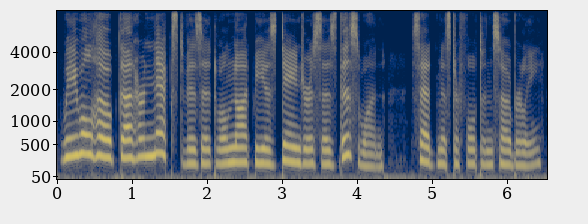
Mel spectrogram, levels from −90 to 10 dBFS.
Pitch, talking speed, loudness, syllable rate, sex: 235 Hz, 175 wpm, -16 LUFS, 4.3 syllables/s, female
